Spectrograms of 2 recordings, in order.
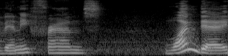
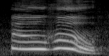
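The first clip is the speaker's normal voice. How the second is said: high, loud boo-hoo wail, much higher and louder; mock crying; 13 semitones higher, 10 dB louder than usual. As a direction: wail it like a sad little beaver. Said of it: "he said".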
